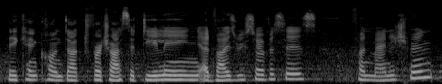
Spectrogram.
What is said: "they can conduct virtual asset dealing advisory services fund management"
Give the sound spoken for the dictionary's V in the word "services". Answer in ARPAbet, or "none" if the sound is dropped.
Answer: V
